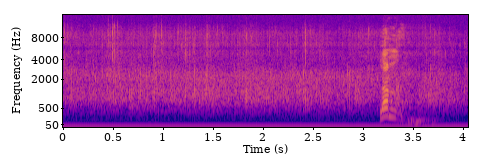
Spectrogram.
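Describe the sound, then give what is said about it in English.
A crowd claps steadily in a large room, a dense even patter that holds for several seconds, with a single voice calling out briefly near the end. “A clap and a say.”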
